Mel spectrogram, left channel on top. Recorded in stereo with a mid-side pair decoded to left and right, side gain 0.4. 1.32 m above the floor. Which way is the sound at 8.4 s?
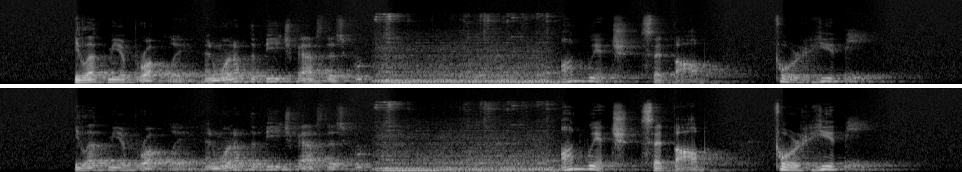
5° left.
